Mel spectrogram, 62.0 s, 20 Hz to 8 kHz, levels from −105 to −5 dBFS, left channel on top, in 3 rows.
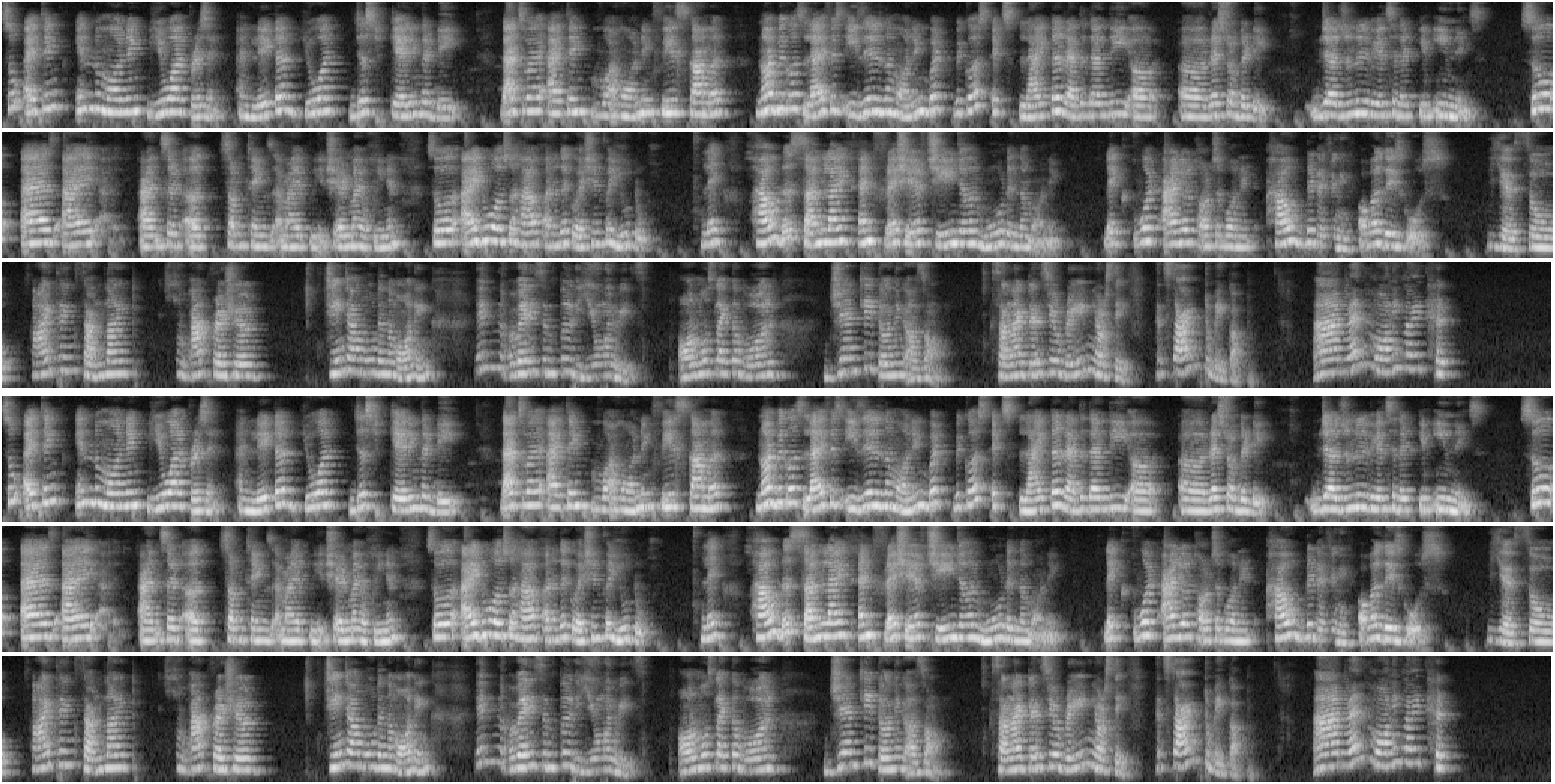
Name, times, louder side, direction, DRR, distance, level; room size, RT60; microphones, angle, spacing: voice 1, 0.0-6.0 6.6-9.6 10.1-15.4 15.7-16.8 17.4-19.7 20.3-22.1 22.5-23.3 23.6-25.9 26.4-29.2 30.0-30.2 30.7-34.7 35.4-38.3 38.8-39.9, right 2 dB, 50° right, -1 dB, 0.4 m, -25 dB
voice 2, 38.2-38.6 40.5-41.4 41.8-43.0 43.7-44.7 45.7-47.0 47.7-49.8 50.4-51.7 52.3-53.9 54.6-56.3 57.0-57.8 58.8-60.5, right 2 dB, 30° right, -6 dB, 1.0 m, -29 dB
2.4 x 2.3 x 2.5 m, 0.40 s
head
